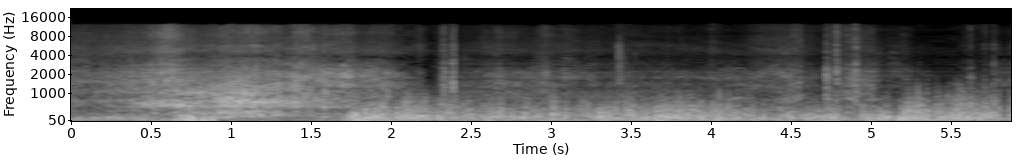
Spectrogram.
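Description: Skateboard wheels rolling over concrete with a steady rumble, and a few short clicks as the board passes over bumps or joints.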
